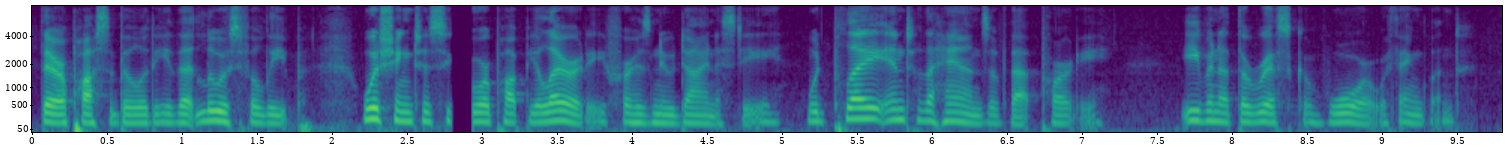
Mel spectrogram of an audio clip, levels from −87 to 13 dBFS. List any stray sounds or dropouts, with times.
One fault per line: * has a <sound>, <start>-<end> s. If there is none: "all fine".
* has a dropout, 2.8-2.9 s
